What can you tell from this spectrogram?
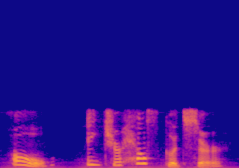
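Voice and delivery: worried little dressmaker; deep concern. A narrator's reading. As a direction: ask anxiously after a guest's health. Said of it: "face wore the deepest concern".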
